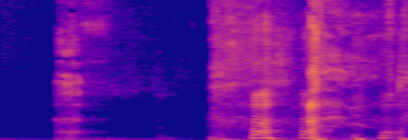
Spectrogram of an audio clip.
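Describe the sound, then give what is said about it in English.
A woman burps: a small, soft burp comes first, followed after a brief pause by a longer, louder, croaky belch with wavering pitch, with no talking. “Well, she burps like a lady.”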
